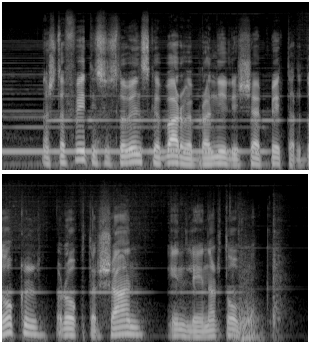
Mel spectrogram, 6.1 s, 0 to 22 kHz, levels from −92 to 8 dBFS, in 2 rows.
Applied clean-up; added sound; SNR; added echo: neural mask model RNNoise.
